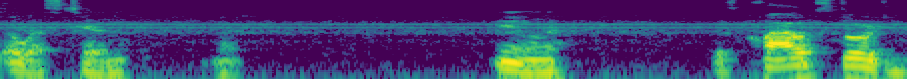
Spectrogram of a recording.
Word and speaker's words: OS X: Well, OS X pronounced OS 10.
